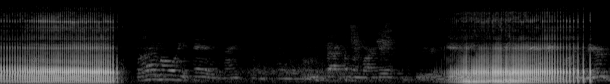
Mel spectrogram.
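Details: Two loud, rattling snore breaths from a pug asleep in his owner's lap, with softer voice-like sounds between them.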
